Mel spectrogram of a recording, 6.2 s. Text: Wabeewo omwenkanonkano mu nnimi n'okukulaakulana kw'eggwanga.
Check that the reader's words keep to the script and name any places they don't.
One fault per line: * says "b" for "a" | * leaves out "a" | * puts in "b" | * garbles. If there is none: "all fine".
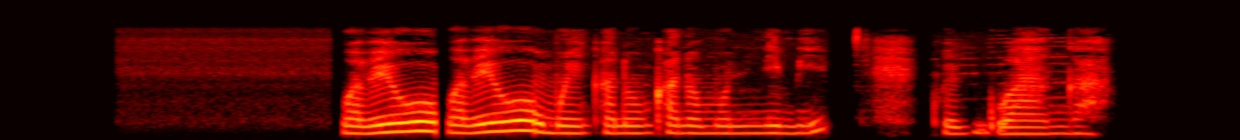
* puts in "wabeewo"
* leaves out "n'okukulaakulana"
